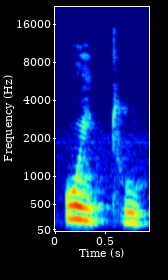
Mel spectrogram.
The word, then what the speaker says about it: oito: You see that the word ends with an O, but every time in Portuguese, every time we have a O at the end of a word, the right pronunciation is U.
